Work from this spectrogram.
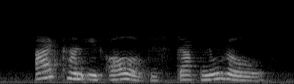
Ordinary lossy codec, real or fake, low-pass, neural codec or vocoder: AAC, 16 kbps; real; 7.2 kHz; none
